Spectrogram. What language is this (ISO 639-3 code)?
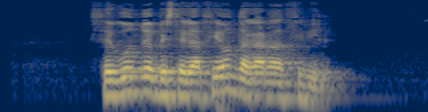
glg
